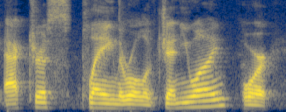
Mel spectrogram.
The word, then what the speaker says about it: Genuine: playing the role of genuine or genuina to use the German pronunciation is Fern Andra and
